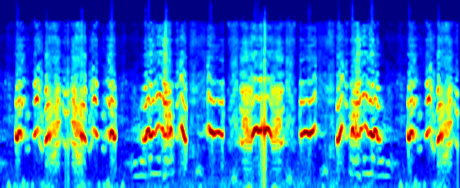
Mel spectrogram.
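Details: Agitated dogs confronting a grey wolf: a fast, irregular string of harsh yelps and barks, some with whiny rising and falling tones, about eight bursts in under six seconds.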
